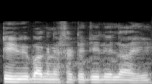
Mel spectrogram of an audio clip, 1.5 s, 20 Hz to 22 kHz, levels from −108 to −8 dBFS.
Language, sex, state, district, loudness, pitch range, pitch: Marathi, male, Maharashtra, Pune, -16 LUFS, 120-130 Hz, 125 Hz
